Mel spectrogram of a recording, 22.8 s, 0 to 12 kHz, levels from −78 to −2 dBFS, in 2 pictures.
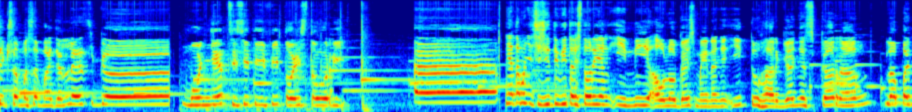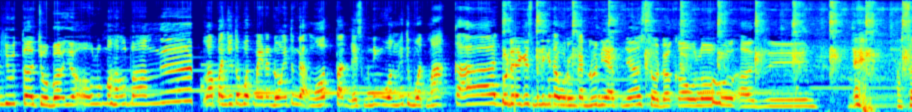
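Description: Throughout, a 50 Hz buzz rides on the sound and stops in silence. It comes from a resampler restarted on every block. Each 20 ms block was converted alone, which fits a 48 kHz to 24 kHz conversion, leaving an error at every block edge.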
